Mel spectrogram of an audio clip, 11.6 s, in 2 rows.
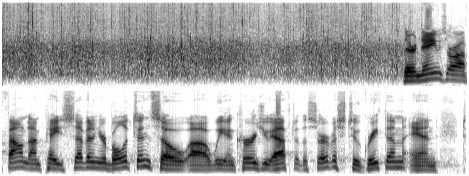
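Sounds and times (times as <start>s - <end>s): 
audience applause: 0.0s - 5.3s
speech: 5.0s - 11.6s.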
